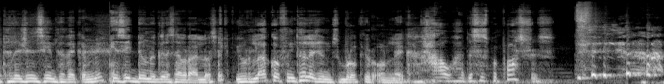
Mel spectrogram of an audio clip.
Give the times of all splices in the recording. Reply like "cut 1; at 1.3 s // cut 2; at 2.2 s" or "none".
cut 1; at 1.1 s // cut 2; at 2.2 s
